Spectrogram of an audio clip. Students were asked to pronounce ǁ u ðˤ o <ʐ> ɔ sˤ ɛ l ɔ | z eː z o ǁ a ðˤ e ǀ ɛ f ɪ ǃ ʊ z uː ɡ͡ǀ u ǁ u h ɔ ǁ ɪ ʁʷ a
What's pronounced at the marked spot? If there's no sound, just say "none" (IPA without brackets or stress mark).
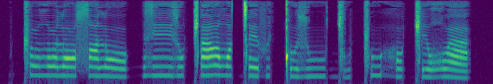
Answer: l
